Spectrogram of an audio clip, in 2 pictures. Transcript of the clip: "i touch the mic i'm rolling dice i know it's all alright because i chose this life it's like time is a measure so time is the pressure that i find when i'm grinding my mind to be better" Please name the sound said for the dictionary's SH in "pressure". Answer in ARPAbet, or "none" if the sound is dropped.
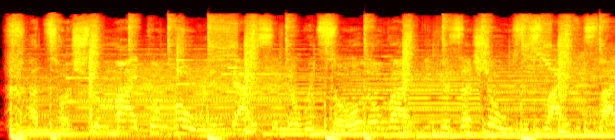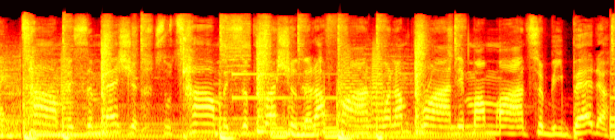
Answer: SH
